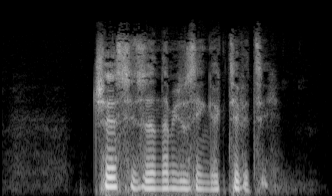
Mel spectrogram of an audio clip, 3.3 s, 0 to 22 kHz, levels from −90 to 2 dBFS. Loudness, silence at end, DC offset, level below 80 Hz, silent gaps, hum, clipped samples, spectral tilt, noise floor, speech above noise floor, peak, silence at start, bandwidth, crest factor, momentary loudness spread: -20 LUFS; 0.65 s; under 0.1%; -52 dBFS; none; none; under 0.1%; -5 dB/octave; -63 dBFS; 43 dB; -2 dBFS; 0.95 s; 11.5 kHz; 20 dB; 15 LU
